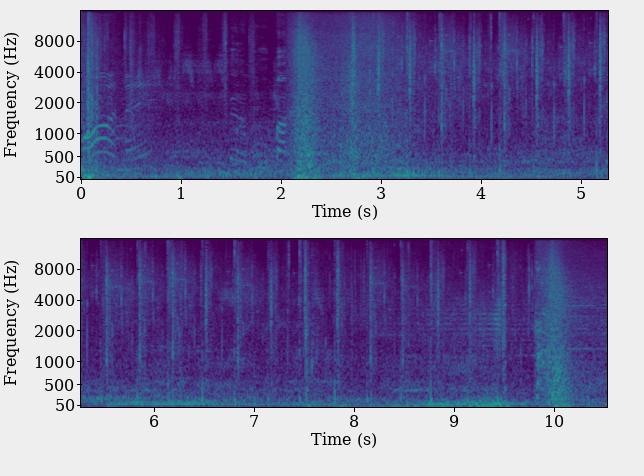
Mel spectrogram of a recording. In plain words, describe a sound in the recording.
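A game character runs up a building wall with quick footfalls.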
